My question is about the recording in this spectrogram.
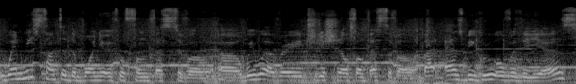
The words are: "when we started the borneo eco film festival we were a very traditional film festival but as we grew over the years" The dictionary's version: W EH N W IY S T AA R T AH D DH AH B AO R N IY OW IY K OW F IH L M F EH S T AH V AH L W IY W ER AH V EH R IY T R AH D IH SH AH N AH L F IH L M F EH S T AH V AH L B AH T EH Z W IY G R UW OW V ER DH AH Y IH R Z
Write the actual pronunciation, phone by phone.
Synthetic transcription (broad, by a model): W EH N W IY S T AA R T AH D DH AH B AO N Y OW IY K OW F IH L M F EH S T AH V AH L W IY W ER AH V EH R IY T R AH D IH SH AH N AH L F IH L M F EH S T AH V AH L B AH T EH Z W IY G R UW OW V ER DH AH Y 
